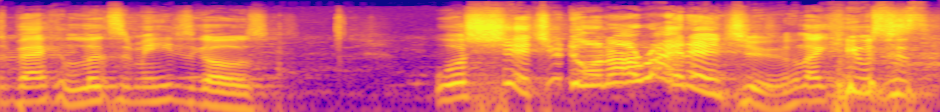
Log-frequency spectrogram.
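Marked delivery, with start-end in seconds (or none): 2.2-3.9 high, loud, approving; hammed-up granddad congratulating, voice leaping up; impressed granddad. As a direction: imitate delighted amazement. Granddad's impressed verdict, acted.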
